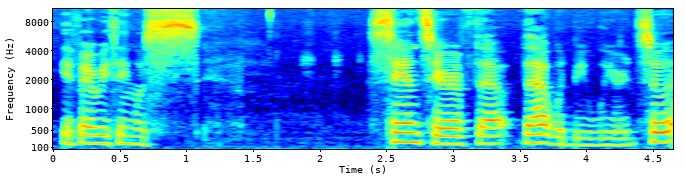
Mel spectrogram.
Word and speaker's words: sans serif: And then sans, it means without. So sans serif or sans serif means without decoration.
